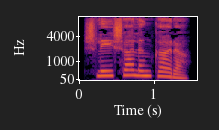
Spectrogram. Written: ಶ್ಲೇಷಾಲಂಕಾರ

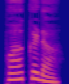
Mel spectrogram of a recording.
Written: ಪಾಕಡ

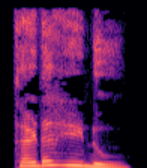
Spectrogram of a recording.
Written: ತಡೆಹಿಡಿ

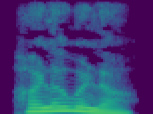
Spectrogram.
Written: ಹಳವಳ

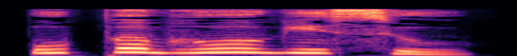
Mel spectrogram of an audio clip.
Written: ಉಪಭೋಗಿಸು

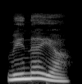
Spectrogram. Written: ವಾನೇಯ

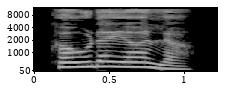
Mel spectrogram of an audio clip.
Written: ಗಾಢಾಯ್ಲ

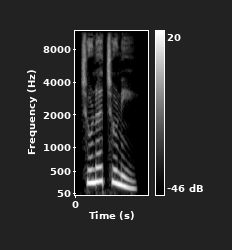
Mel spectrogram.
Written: ಚುಣಚುಣಿ

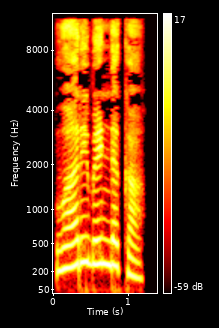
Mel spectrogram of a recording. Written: ವಾರಿಬೆಂಡಕ

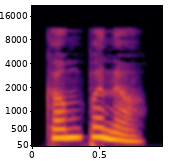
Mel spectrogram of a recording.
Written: ಕೆಂಪನೆ

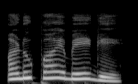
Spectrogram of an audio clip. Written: ಅಡುಪಾಯ್ಬೇಗೆ

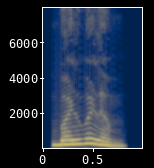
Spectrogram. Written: ಬಳ್ವಳಂ

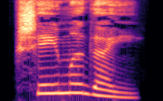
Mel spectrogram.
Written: ಕ್ಷೇಮಗೈ

